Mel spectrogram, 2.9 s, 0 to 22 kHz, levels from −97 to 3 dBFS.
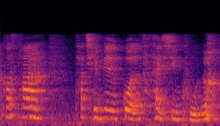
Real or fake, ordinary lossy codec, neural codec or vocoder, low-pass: real; none; none; 7.2 kHz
